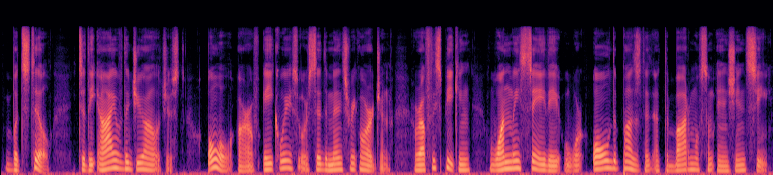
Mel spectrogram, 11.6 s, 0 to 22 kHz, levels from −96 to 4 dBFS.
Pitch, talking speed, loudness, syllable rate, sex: 130 Hz, 160 wpm, -19 LUFS, 5.1 syllables/s, male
